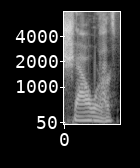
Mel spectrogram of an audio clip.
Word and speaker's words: shower: So I try to say the word shower because it is 2 syllables.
